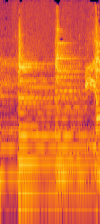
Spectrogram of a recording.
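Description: Music: acoustic guitar strumming chords between sung phrases, the chord changing about every second. A singing voice with vibrato comes back in near the end.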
